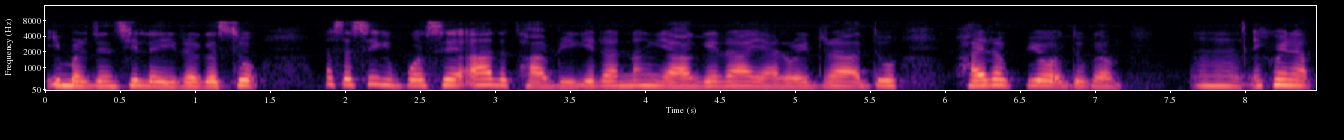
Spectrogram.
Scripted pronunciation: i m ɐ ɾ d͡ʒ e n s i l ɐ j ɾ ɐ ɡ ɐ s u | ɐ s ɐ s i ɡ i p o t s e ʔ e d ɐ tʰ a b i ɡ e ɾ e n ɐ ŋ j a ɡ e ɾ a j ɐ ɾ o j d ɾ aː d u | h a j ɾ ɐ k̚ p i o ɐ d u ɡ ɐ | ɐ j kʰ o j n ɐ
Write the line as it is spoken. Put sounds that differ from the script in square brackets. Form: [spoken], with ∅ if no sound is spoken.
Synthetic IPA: i m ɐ ɾ d͡ʒ e n s i l ɐ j ɾ ɐ ɡ ɐ s u | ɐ s ɐ s i ɡ i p o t s e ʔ [a] d ɐ tʰ a b i ɡ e ɾ [a] n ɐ ŋ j a ɡ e ɾ a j [a] ɾ o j d ɾ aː d u | h a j ɾ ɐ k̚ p i o ɐ d u ɡ ɐ | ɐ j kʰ o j n ɐ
